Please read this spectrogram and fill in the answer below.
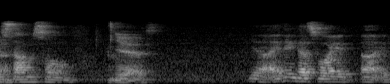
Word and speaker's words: Samsung: I think it's the same thing that happened with Samsung which should be Samseong...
